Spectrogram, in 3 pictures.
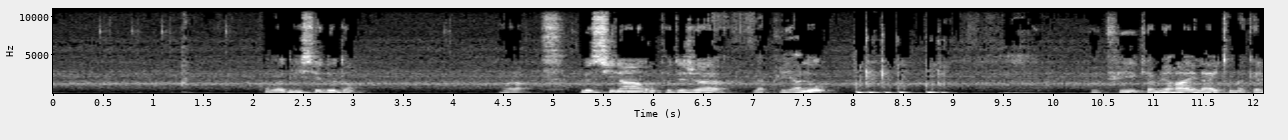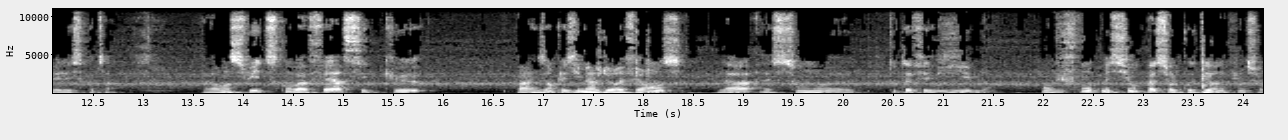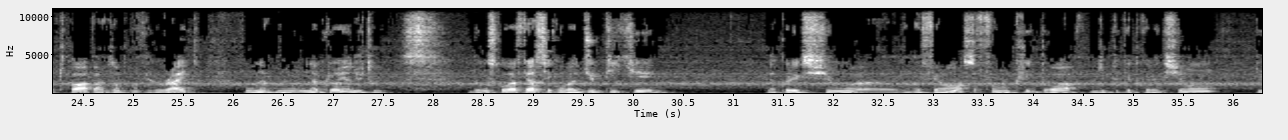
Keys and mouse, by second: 1.2 shift+click, 1.8 click, 4.0 click, 5.2 click, 5.6-10.6 drag, 8.3 n, 18.0 KP_1, 23.6 KP_3, 31.0-34.5 right drag, 35.9 click.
